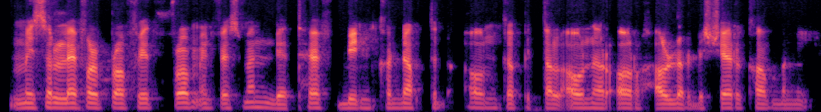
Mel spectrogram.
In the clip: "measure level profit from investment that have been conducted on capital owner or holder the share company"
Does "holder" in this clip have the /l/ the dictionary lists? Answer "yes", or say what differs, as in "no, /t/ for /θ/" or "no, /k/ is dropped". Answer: yes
